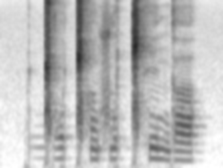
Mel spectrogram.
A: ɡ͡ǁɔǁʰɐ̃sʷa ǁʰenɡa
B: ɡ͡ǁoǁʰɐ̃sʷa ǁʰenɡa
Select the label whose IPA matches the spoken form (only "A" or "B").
A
